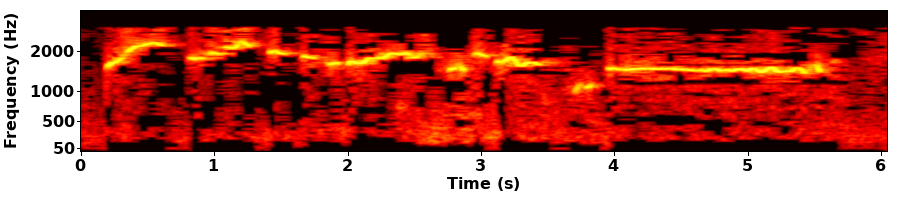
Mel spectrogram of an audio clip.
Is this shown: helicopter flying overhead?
no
